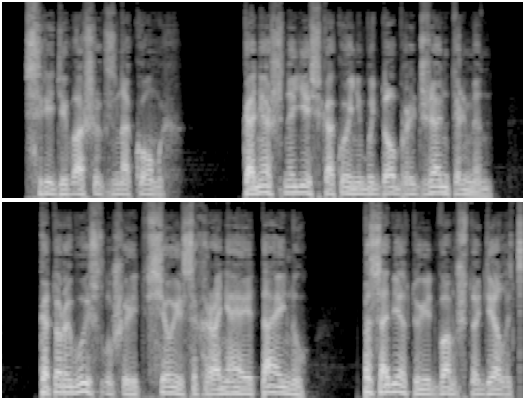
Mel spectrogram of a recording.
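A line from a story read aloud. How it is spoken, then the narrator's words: Plain. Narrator (Russian): сказала девушка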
